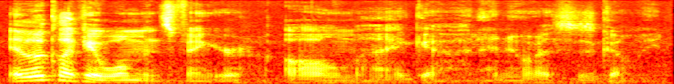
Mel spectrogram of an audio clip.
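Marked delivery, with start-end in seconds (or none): none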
